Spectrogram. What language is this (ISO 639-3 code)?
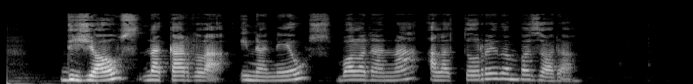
cat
